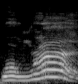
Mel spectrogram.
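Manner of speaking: acted, urgent but easy mild yell. Retelling screaming at her to run from the bees: imitating own past scream. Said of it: "I scream at her".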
